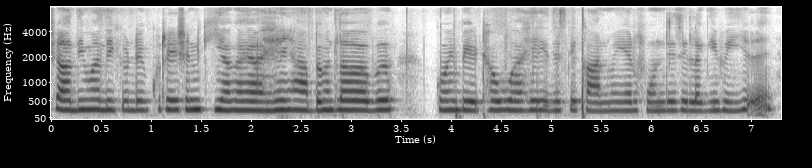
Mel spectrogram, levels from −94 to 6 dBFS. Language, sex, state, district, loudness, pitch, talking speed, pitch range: Hindi, female, Uttar Pradesh, Ghazipur, -24 LUFS, 250 Hz, 180 wpm, 240-255 Hz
